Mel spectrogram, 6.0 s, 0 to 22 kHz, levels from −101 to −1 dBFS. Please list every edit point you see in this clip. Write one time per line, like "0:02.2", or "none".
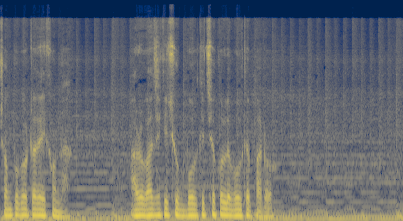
none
